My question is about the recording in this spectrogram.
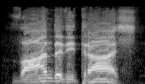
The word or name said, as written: vanda di tras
